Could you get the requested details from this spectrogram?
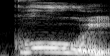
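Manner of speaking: कूल with the "oo" drawn out; stressed long vowel. Shown as a demonstration. Teacher demonstrating syllable stress, कूल pulled long. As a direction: stretch the vowel of कूल slowly. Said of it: "लंबा खींचा, ये इसे कहलाते हैं stress".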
